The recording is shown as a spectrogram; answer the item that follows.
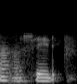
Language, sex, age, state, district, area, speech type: Malayalam, female, 30-45, Kerala, Kannur, urban, conversation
